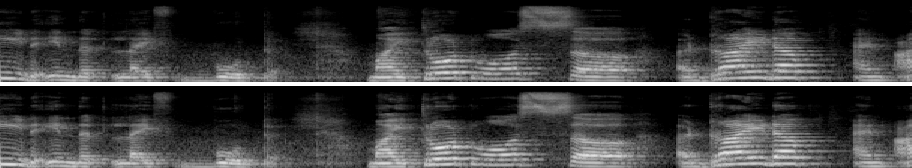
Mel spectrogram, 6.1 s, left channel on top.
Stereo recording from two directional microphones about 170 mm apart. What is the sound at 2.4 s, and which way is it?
Speech, 25° right (ahead or behind).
